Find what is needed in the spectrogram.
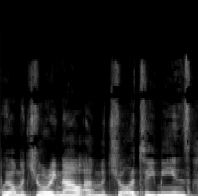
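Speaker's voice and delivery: ordinary talk, nothing marked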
